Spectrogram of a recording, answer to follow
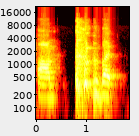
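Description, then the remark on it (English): A man who has COVID clears his throat twice, a short rough rasp followed by a longer, harsher double-pulsed clearing after a brief pause, fairly loud with no speech. “Apologies, by the way, for continuing to clear my throat.”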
